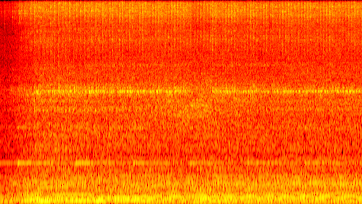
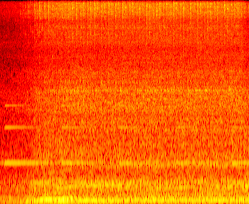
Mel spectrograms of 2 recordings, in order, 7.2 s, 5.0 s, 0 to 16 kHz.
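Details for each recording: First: Ford 4.6 V8 under load with a slightly uneven, stumbling rumble: cylinder 4 misfire, improved after swapping a used coil for the faulty new one; replacing the coil and resetting the plug gap resolved it. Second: Ford 4.6 V8 after new coils, new plugs, injector cleaned, a faulty new coil found on cylinder 4 and plug regapped: steady, even beat with no misses, pops or stumbles, a smooth rumble; misfire fixed, engine running clean.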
